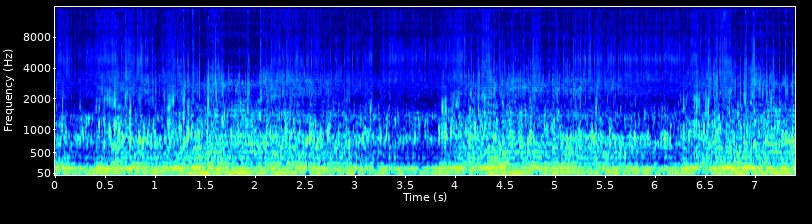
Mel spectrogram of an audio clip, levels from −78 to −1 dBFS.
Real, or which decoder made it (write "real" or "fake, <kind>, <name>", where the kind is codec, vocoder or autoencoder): fake, vocoder, BigVGAN v2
